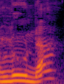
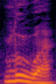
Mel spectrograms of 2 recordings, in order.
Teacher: A característica mais importante desse latim é a queda entre vogais do L e do N. · Shown in: second take · Term: queda do L e do N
